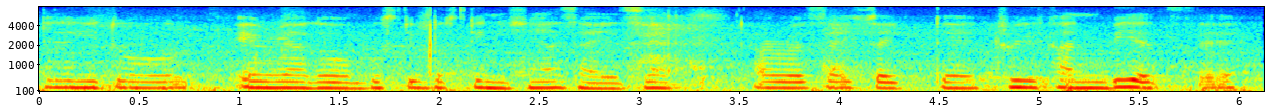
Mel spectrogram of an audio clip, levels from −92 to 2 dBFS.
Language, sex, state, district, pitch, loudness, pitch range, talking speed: Nagamese, male, Nagaland, Dimapur, 210 Hz, -17 LUFS, 205-220 Hz, 145 wpm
